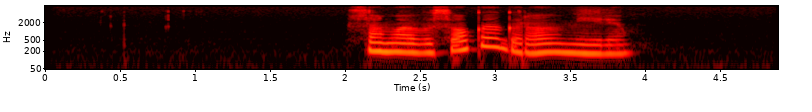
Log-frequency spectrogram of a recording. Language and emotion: Russian, neutral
